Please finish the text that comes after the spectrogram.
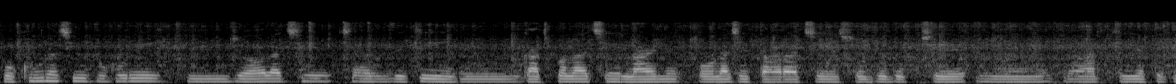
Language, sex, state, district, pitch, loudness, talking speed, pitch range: Bengali, male, West Bengal, Dakshin Dinajpur, 125 Hz, -31 LUFS, 105 wpm, 125-135 Hz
